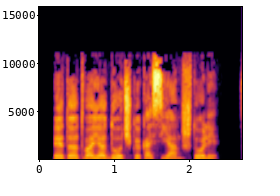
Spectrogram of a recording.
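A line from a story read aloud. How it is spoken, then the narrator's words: Plain question. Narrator (Russian): спросил я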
